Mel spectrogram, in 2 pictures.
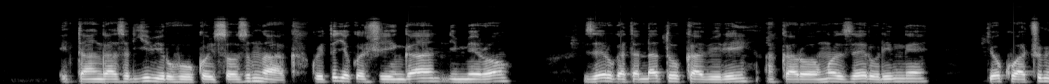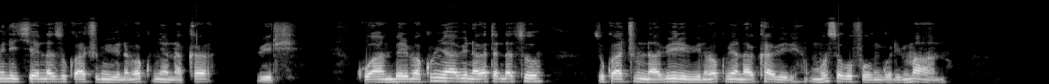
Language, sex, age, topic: Kinyarwanda, male, 25-35, government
